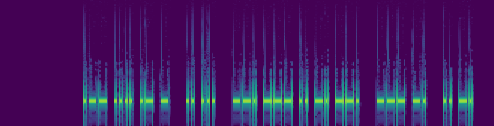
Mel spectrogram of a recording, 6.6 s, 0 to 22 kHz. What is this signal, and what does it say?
Morse code, heard as a keyed tone, about 34 wpm, 700 Hz. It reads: WHAT IS GOING ON IN
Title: Sets of 5 Words Encore2 35wpm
